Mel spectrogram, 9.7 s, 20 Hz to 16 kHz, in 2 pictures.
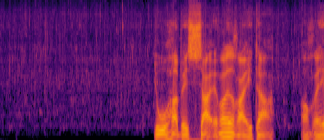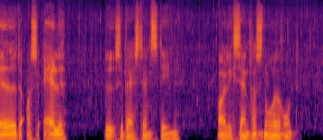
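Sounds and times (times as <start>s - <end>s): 
water trickling down a path: 0.0s - 9.7s
speech: 2.3s - 9.4s.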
